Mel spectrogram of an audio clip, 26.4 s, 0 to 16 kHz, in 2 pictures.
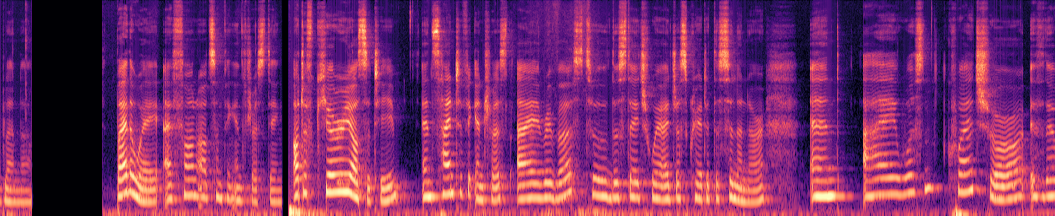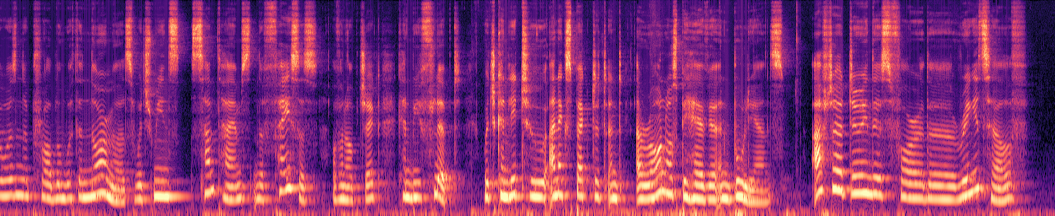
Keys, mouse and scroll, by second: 23.7 click, 23.7 shift+middle click, 23.7 n, 24.1 Tab, 24.4 middle click, 25.3 right click.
